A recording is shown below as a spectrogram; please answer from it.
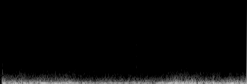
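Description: Wind buffeting an outdoor microphone: a steady low rumble.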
